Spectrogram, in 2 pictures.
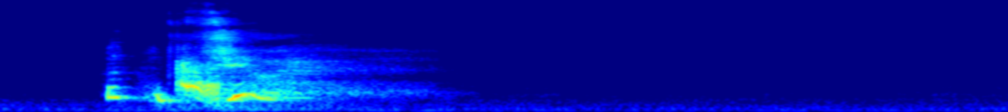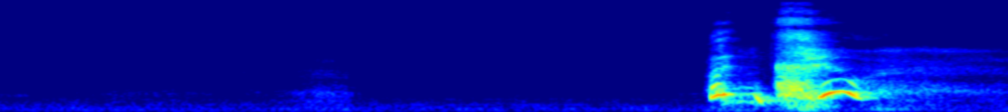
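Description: Two separate sneezes, each with a short catching breath before the burst, about eight seconds apart with silence between.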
